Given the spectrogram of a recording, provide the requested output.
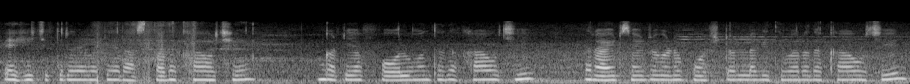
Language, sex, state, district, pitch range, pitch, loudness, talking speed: Odia, female, Odisha, Khordha, 205-215 Hz, 210 Hz, -17 LUFS, 110 wpm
